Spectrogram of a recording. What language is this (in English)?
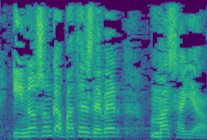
Spanish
